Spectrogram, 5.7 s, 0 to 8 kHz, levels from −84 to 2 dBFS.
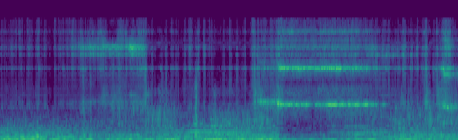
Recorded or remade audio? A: remade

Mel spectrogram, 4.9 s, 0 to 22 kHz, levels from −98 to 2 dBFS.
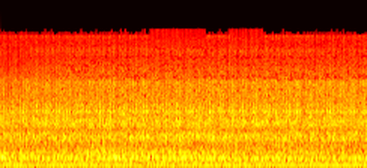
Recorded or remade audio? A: remade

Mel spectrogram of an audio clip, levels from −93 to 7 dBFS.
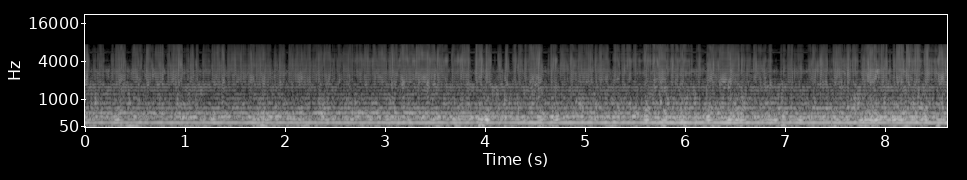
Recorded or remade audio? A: remade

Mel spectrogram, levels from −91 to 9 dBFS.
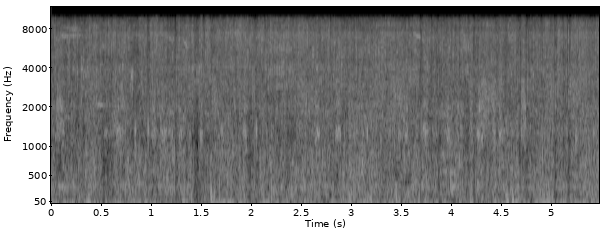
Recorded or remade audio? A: recorded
